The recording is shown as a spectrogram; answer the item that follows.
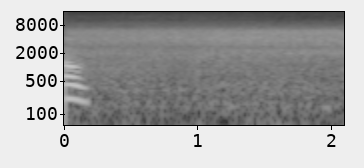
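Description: Steady rushing of a waterfall, an even hiss with no breaks.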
